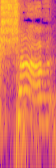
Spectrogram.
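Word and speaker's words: שוא: Le Baal HaTurim explique, dans la mesure où ce Aleph, on ne le prononce pas, il s'écrit mais on ne le prononce pas, les allusions c'est la folie, on l'écrit mais on ne le prononce pas, on peut lire Shav, néant, même sans le Aleph, puisque c'est une lettre non prononçable.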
